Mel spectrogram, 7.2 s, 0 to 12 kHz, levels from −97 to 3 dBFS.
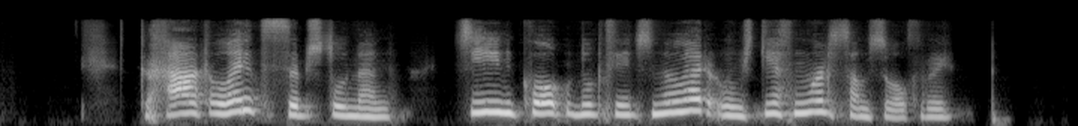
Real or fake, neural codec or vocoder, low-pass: fake; codec, 16 kHz, 0.5 kbps, FreqCodec, larger model; 7.2 kHz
